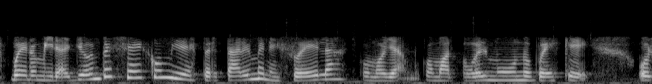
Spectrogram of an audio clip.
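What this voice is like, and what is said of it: Venezuelan-accented Spanish. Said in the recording (Spanish): “Viví toda mi vida en Venezuela. ... Toda tu vida, por eso el acento”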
